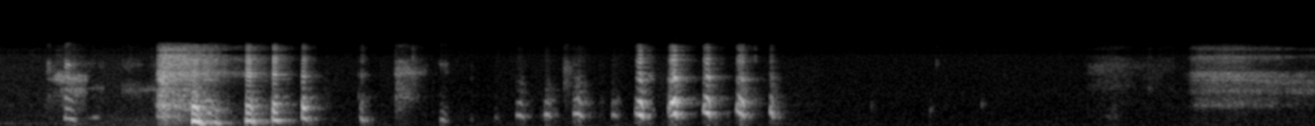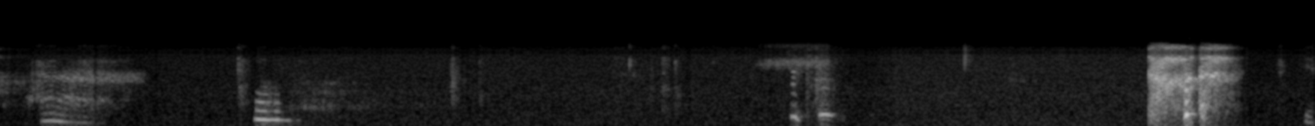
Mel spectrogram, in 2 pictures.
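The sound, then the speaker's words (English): A cat named Miss Kitty hacks up a hairball in several rough, wet bursts, with pauses between spasms and a final strong heave, fairly loud against otherwise quiet surroundings. “That brought up something. It was a hairball.”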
